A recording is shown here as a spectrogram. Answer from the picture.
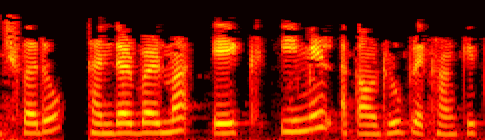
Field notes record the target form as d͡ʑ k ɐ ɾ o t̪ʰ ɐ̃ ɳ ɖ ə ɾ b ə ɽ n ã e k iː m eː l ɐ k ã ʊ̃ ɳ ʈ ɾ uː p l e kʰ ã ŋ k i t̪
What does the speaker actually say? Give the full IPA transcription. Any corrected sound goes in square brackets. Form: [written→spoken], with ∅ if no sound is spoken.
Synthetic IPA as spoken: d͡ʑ k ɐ ɾ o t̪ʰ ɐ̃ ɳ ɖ ə ɾ b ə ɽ [n→m] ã e k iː m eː l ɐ k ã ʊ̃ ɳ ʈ ɾ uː p [l→ɾ] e kʰ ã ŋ k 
